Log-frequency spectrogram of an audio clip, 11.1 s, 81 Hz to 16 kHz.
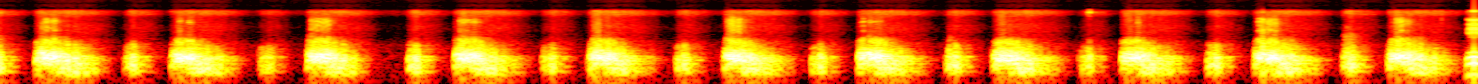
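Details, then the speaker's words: Austin Flint murmur from severe aortic regurgitation: regular heartbeat near 60 a minute with a low rumbling diastolic murmur, as regurgitant blood returns to the ventricle in diastole. "e este soplo de autoinflables se llama así es un soplo histórico por una insuficiencia aórtica se llama así por un honor al doctor qué lo describió lo luego detalló este soplo al haber una gran insuficiencia aórtica provoca en la diástole 20 igual verdad que regresa la sangre a ventríc"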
